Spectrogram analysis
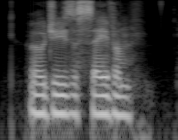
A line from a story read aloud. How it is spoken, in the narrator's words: he muttered under his breath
